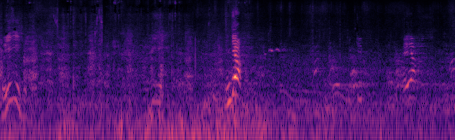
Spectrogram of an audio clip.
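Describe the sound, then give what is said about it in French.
A female detection dog whimpers and whines throughout, with a sharp, louder bark in the middle and another yelp near the end, after marking a person by sitting and catching a roll toy thrown by its handler as its reward, while people talk in the background. “Le chien le chope au vol. Bingo, c'est sa récompense.”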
